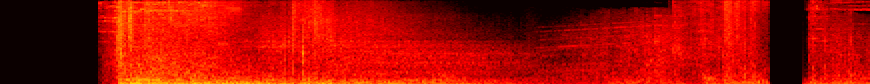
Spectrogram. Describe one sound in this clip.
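Booming game music swells with whooshing effects.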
